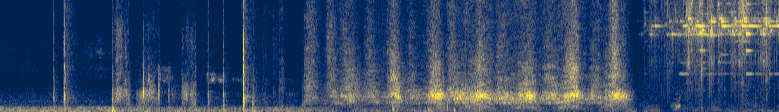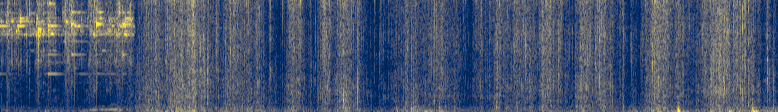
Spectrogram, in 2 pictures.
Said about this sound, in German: Den Schlüsselbund, also das Glockengeräusch praktisch und so eine Folie,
